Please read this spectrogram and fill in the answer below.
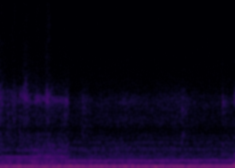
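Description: Ferroresonant (constant-voltage) transformer humming steadily under load, a low hum with higher overtones.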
